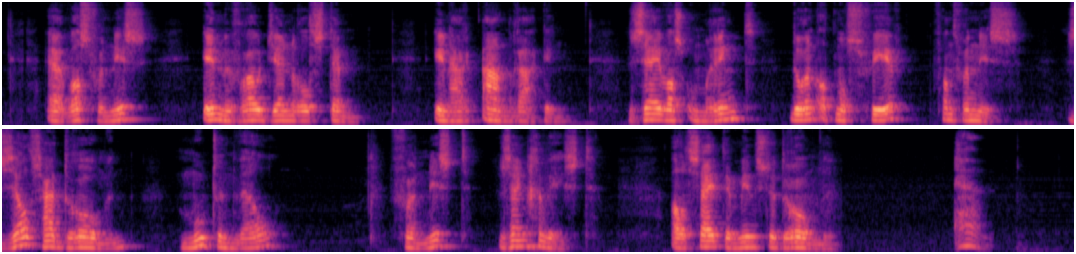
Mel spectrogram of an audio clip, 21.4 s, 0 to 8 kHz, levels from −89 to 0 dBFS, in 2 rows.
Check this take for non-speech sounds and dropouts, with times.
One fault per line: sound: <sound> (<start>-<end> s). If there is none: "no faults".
sound: throat clearing (20.2-20.7 s)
